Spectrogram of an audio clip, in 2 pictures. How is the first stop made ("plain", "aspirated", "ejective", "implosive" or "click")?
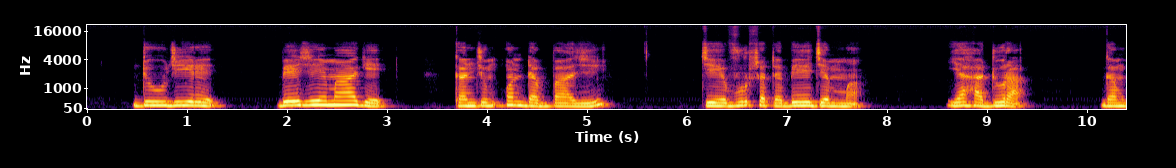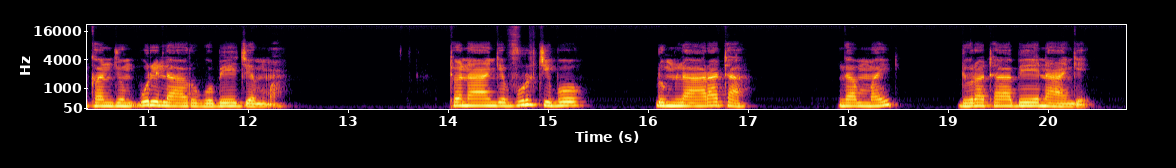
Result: plain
